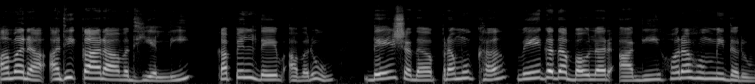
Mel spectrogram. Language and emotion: Kannada, neutral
